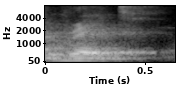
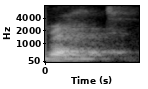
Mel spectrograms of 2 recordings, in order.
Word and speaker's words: read: En sus tres formas se escribe igual, pero se pronuncia red. Red. Los pasados se leen red, aunque se escriban igual.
